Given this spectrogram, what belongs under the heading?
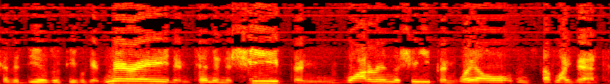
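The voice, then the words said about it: Missouri accent. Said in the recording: “You can see my little Missouri accent there. I said whales, but I meant wells.”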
